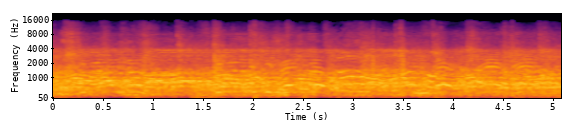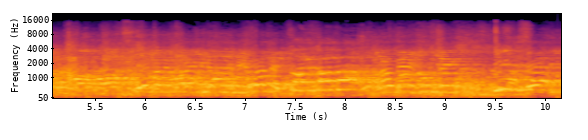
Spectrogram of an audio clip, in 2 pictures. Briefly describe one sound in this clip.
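Gloves and kicks thud against bodies.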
